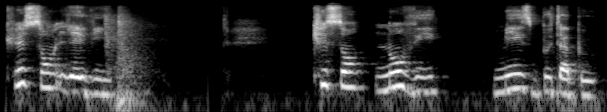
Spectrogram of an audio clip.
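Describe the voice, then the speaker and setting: A young woman, a student actor, performing a slow, reflective theatre monologue as a determined young woman searching for her truth. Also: mid-range voice, warm tone. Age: young adult. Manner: slow, reflective, repetitive phrasing.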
